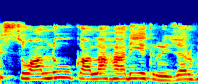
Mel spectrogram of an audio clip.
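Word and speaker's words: Tswalu: जाए आप देखिए कि स्वाल कालाहारी एक रिजर्व है अफ्रीका के अंदर में यहां पे टी लिखा जाता है स्वाल कालाहारी स्वाल ये टी बेसिकली साइलेंट रहेगा और स्वाल कालाहारी नाम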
